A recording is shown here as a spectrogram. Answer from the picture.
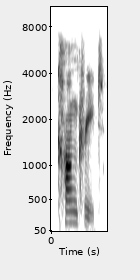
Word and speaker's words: concrete: Next word is the word concrete. The stress is at the very beginning.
